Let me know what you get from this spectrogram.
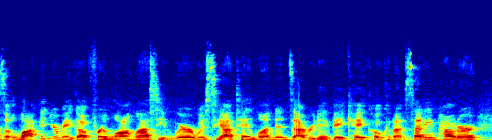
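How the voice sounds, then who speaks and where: A woman's voice: mid-range voice, fairly bright tone. Congested young female beauty vlogger, chatty and candid, faint background hiss. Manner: chatty, candid, reads product blurbs aloud. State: congested, sick. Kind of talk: casual product try-on chat.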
